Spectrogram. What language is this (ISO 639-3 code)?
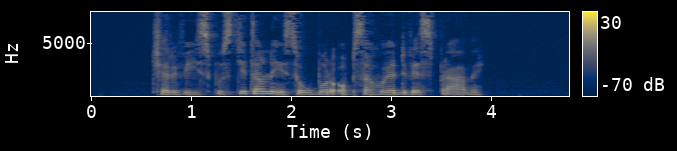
ces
